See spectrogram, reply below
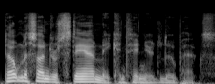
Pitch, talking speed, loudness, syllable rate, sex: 105 Hz, 140 wpm, -18 LUFS, 5.9 syllables/s, male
